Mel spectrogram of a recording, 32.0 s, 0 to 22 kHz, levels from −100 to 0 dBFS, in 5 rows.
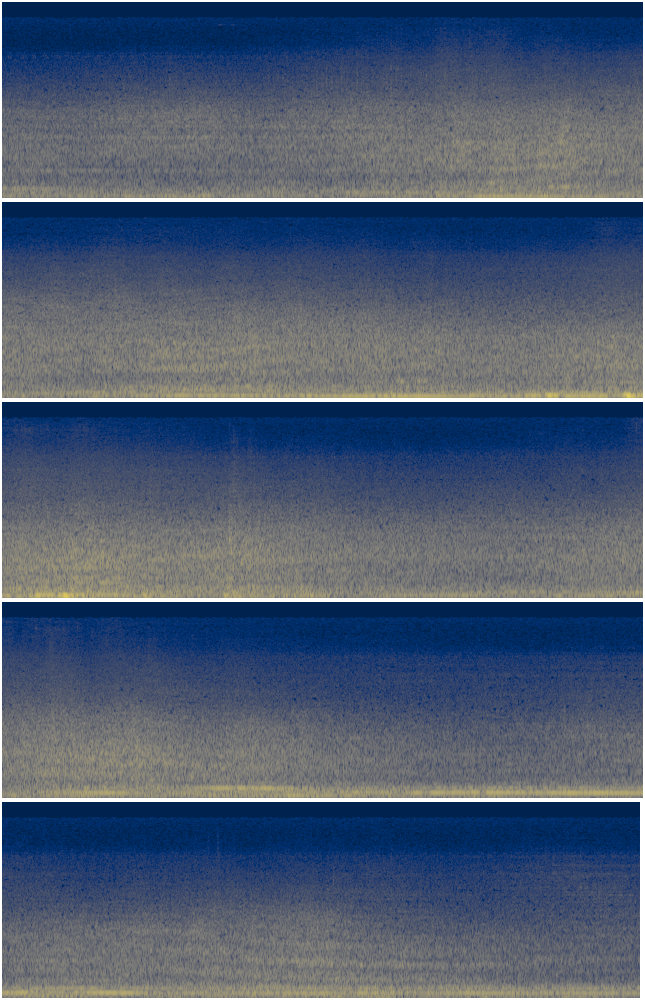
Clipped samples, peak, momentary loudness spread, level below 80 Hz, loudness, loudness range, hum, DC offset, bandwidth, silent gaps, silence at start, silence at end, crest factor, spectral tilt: under 0.1%; -10 dBFS; 9 LU; -36 dBFS; -35 LUFS; 8 LU; none; under 0.1%; 9.6 kHz; none; 0 s; 0 s; 22 dB; -7.5 dB/octave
